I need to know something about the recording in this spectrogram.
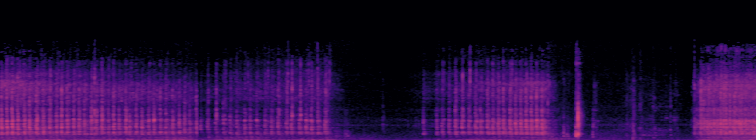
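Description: A small electric toy train whirs and clatters rapidly along its track, passing close by.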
